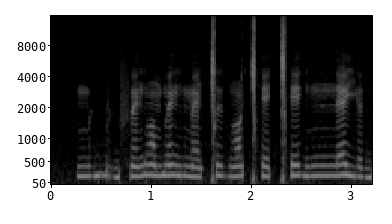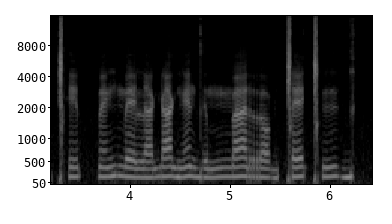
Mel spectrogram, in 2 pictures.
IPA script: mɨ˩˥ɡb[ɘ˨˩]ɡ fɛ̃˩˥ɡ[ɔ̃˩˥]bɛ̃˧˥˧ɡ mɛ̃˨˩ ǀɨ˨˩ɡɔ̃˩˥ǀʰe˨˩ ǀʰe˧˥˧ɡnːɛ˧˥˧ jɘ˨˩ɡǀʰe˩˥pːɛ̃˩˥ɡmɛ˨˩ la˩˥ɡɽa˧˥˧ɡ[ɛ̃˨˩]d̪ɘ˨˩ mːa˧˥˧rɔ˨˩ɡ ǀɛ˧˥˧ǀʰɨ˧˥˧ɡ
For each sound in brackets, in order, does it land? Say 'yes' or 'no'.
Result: yes, yes, no

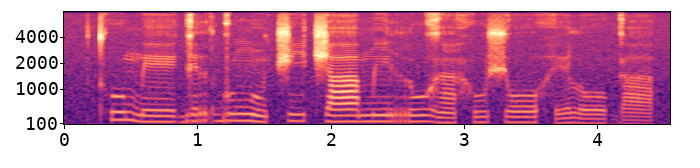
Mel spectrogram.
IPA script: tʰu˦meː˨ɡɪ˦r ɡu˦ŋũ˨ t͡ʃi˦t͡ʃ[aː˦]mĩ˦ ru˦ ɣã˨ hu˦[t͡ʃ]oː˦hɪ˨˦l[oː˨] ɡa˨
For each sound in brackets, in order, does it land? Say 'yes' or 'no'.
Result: yes, no, yes

